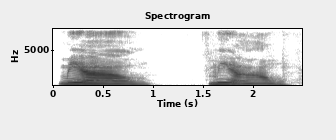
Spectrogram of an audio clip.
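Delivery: dismissive cat meows. Acted. Cats turning away from owl, dismissive meowing. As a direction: meow like a snooty cat. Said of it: "they simply said".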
